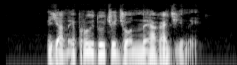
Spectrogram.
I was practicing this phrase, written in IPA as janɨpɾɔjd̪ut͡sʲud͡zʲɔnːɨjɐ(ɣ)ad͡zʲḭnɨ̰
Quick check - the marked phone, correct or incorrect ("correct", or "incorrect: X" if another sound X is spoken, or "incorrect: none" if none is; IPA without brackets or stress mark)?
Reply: correct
